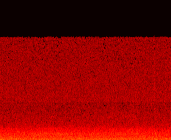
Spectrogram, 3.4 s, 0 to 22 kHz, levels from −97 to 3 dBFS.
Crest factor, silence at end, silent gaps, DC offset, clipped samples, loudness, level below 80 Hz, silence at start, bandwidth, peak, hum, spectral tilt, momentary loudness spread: 14 dB; 0 s; none; under 0.1%; under 0.1%; -49 LUFS; -58 dBFS; 0 s; 16.5 kHz; -34 dBFS; none; -4 dB/octave; 0 LU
